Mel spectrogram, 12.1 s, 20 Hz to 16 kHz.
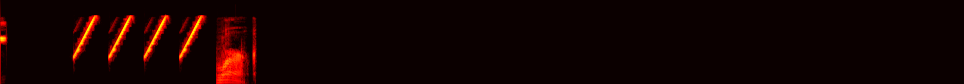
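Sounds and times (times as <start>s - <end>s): quick rising chirps: 0.9s - 2.6s
short timer beep: 0.9s - 2.6s.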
